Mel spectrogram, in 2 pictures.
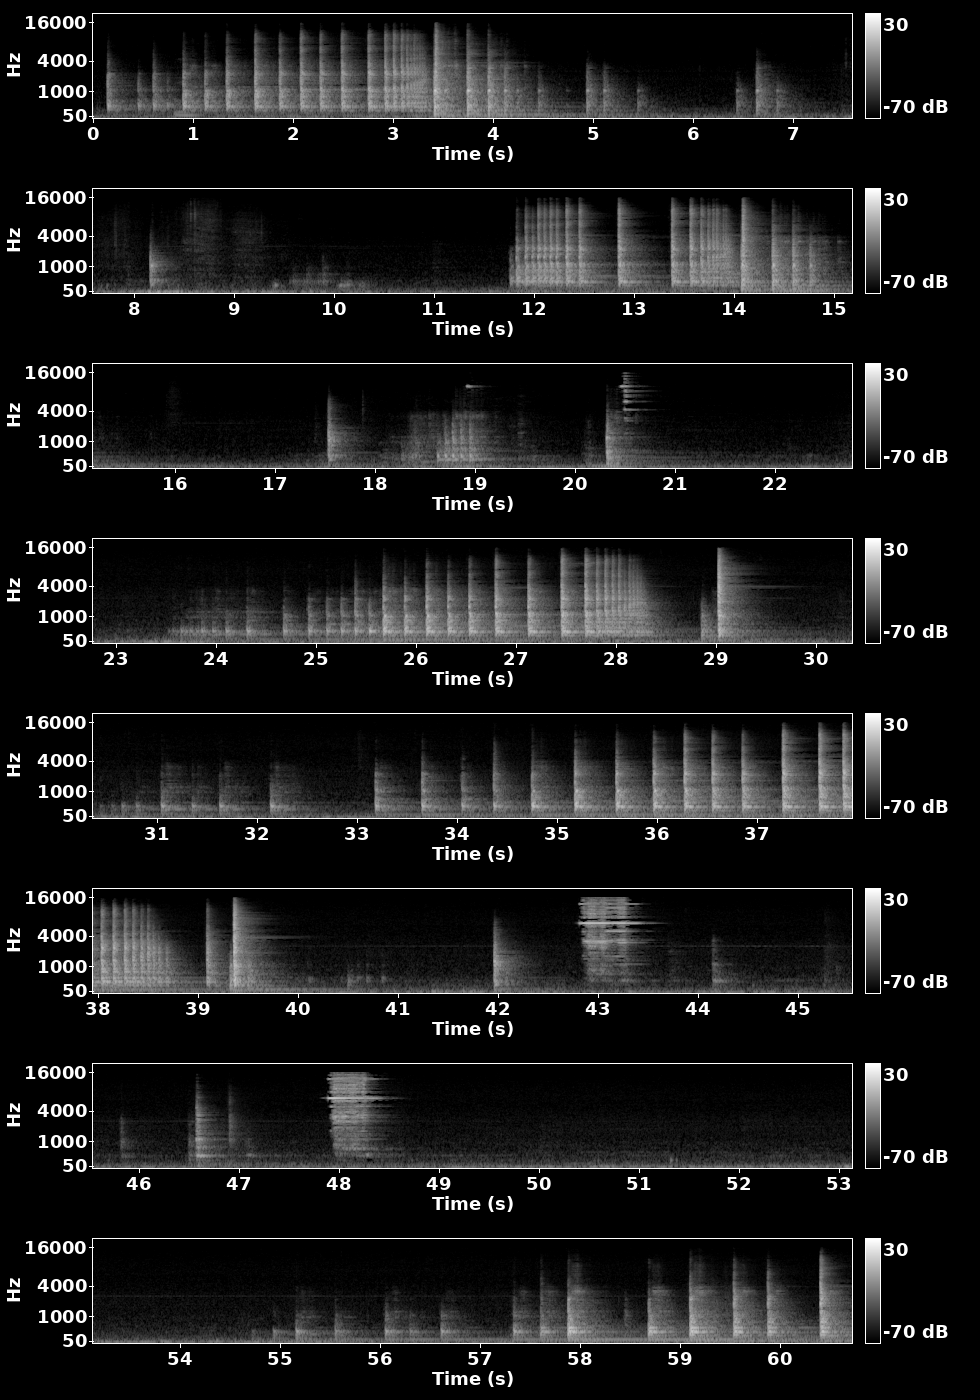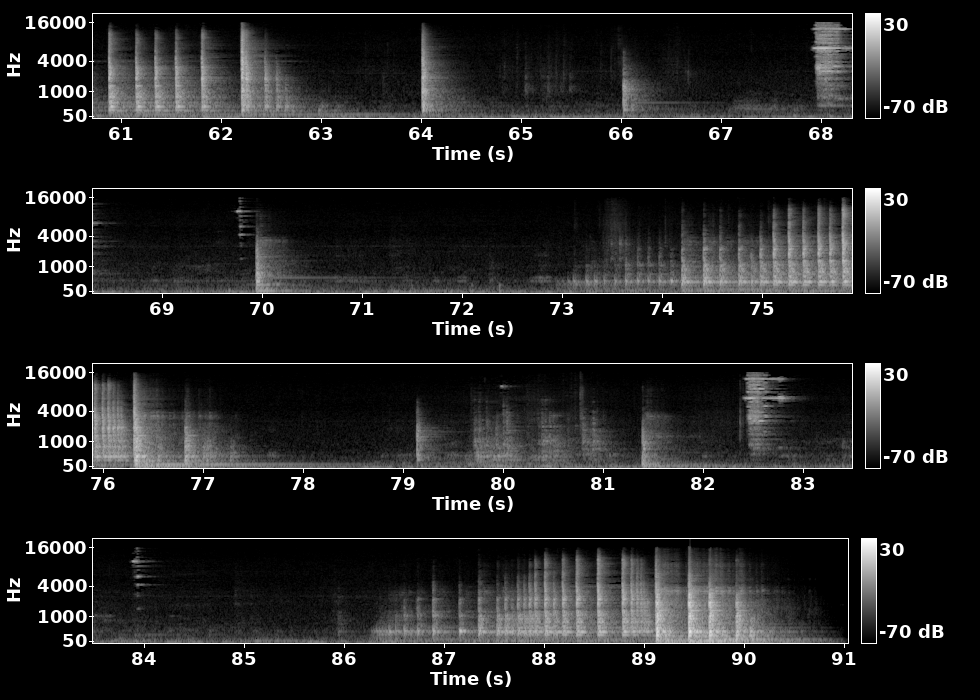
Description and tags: metal bender creaks clacks bending creaks squeaks bright
bending, clacks, squeaks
